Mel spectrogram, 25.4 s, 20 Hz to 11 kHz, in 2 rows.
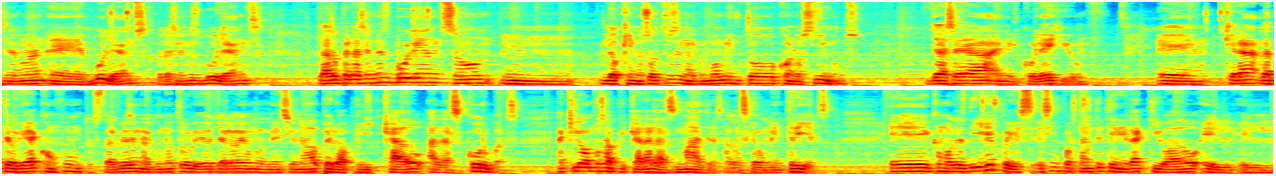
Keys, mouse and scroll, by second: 4.1 click, 12.0 click, 22.5-23.9 drag.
